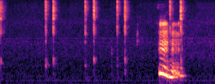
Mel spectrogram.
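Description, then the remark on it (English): Crisp computer mouse and keyboard clicks tap out in quick pairs, fairly quiet, as someone edits on a computer, deleting backgrounds, followed by a short burst of a voice near the end. “Also, can you hear all the clicking I'm doing in the background?”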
